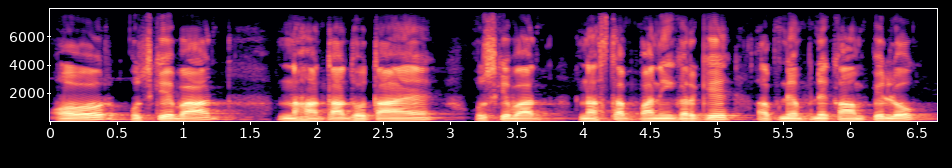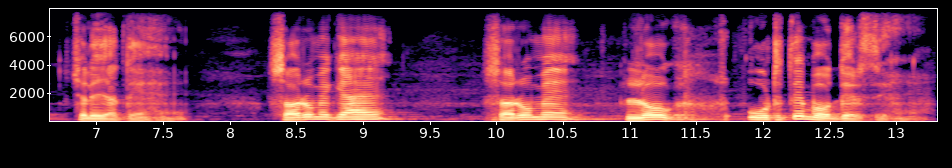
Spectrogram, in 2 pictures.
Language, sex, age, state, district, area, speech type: Hindi, male, 45-60, Uttar Pradesh, Varanasi, rural, spontaneous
